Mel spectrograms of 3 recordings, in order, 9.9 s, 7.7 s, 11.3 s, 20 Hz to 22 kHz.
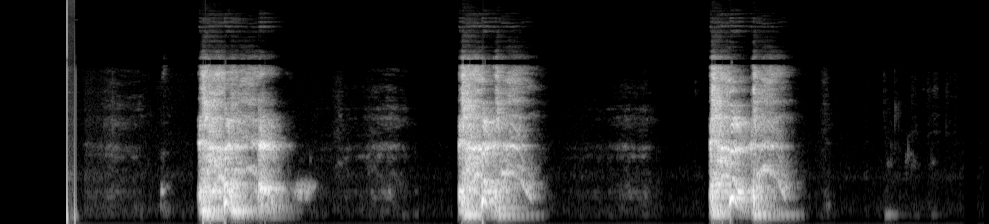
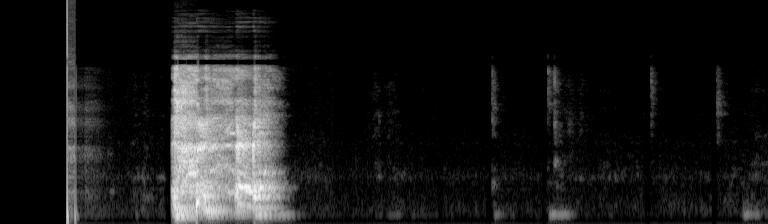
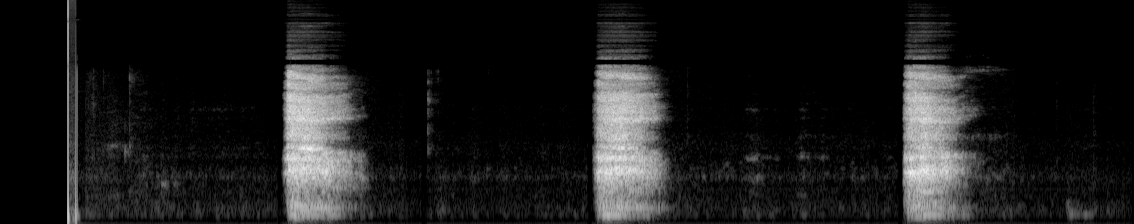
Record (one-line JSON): {"three_cough_length": "9.9 s", "three_cough_amplitude": 32768, "three_cough_signal_mean_std_ratio": 0.36, "cough_length": "7.7 s", "cough_amplitude": 30468, "cough_signal_mean_std_ratio": 0.28, "exhalation_length": "11.3 s", "exhalation_amplitude": 32768, "exhalation_signal_mean_std_ratio": 0.29, "survey_phase": "beta (2021-08-13 to 2022-03-07)", "age": "45-64", "gender": "Male", "wearing_mask": "No", "symptom_none": true, "smoker_status": "Never smoked", "respiratory_condition_asthma": false, "respiratory_condition_other": false, "recruitment_source": "REACT", "submission_delay": "1 day", "covid_test_result": "Negative", "covid_test_method": "RT-qPCR"}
